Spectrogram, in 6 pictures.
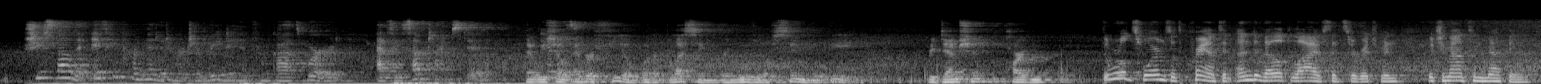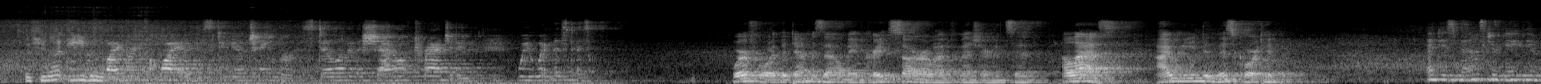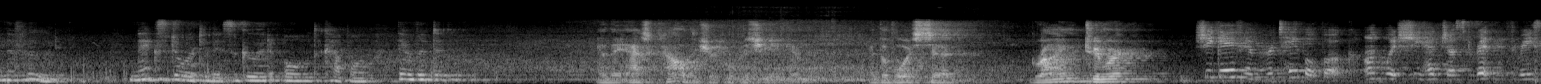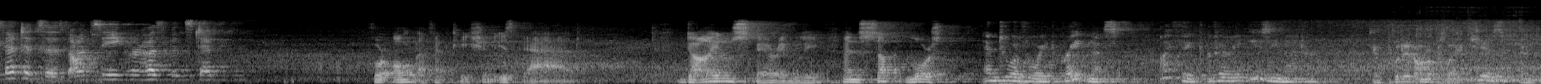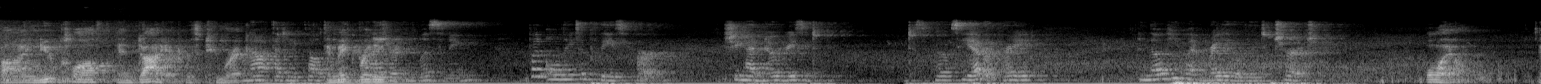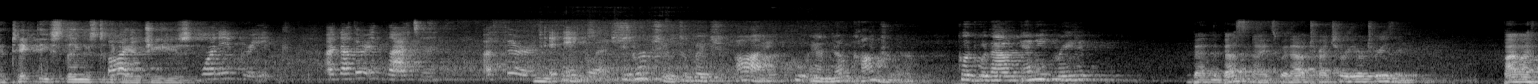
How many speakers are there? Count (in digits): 10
